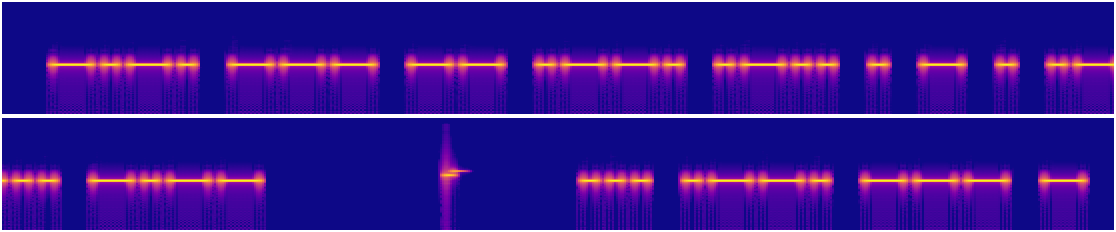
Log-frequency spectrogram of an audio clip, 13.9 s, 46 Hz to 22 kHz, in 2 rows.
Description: Morse code, heard as a keyed tone, about 15 wpm, 700 Hz. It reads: COMPLETELY SPOT
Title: Sentences from Top 1100 Words - New Word Drill Alt - 15wpm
